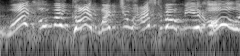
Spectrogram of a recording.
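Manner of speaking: very high, fast disbelief; shocked squeal. Retold or imitated. Comic hearing best friend got engaged, shocked squeal. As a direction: shriek it in shock, laughing.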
